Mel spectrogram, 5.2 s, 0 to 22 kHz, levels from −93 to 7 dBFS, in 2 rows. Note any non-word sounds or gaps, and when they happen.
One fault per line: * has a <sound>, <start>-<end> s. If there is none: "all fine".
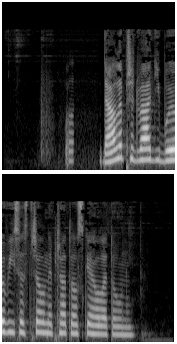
* has a laugh, 1.0-1.1 s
